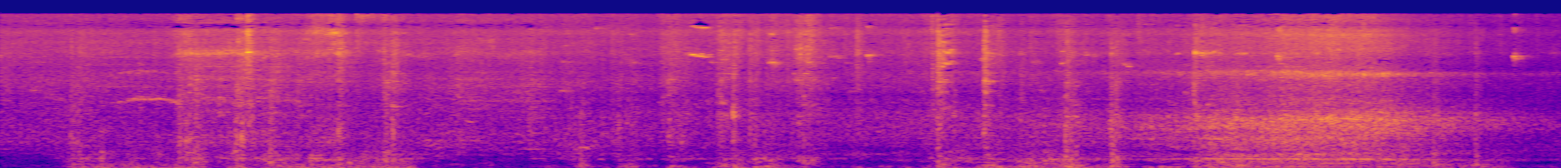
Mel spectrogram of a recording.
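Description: Passenger train passing close by: its wheels clatter and knock over the rail joints with a heavy rumble. Near the end comes a louder steady rush with a hum, and then the sound fades as the train moves away.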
